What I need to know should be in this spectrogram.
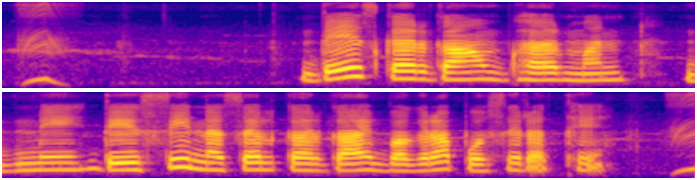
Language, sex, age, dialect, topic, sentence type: Chhattisgarhi, female, 31-35, Northern/Bhandar, agriculture, statement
